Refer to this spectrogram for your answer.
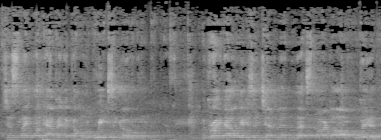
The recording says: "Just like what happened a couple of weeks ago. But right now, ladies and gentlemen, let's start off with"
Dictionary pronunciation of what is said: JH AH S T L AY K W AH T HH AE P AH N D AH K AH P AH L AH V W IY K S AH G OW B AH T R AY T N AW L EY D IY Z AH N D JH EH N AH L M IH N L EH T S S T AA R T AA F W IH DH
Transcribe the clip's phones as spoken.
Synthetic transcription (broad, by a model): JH AH S T L AY K W AH T HH AE P AH N D AH K AH P L AH V W IY K S AH G OW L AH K R AY T N AW L EY D IY Z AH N JH EH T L M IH N L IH T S S T AA R T AA F W IH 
